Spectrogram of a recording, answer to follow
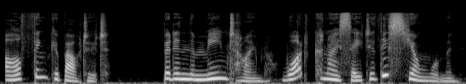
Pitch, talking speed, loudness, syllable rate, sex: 215 Hz, 205 wpm, -17 LUFS, 5.0 syllables/s, female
